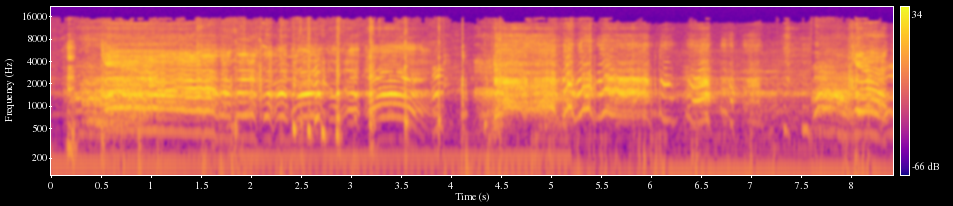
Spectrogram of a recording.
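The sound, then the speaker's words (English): High-pitched screams and wailing shrieks come from between the walls of a Halloween haunted house attraction, rising and falling over a steady low droning hum, with frantic voices mixed in, filling most of the stretch in repeated bursts. “Well, there's screaming coming from between the walls.”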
